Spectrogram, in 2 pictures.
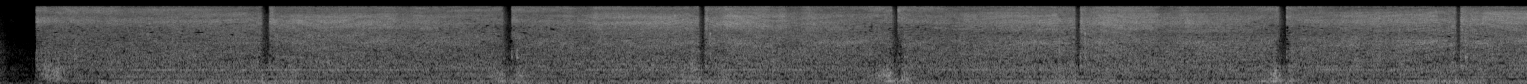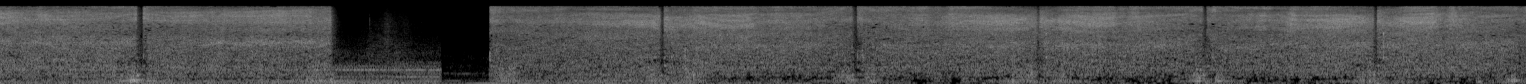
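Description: Pressure PPIG001 HVLP gravity-feed spray gun with a 1.3 mm nozzle spraying paint: a steady hiss of atomising air and paint. The hiss stops for about a second and a half roughly two-thirds of the way through, then carries on.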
